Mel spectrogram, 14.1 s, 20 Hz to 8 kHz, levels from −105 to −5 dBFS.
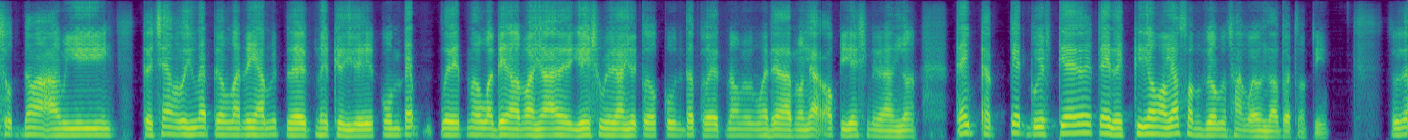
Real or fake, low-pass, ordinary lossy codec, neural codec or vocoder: fake; none; none; codec, 16 kHz, 0.5 kbps, FreqCodec, larger model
